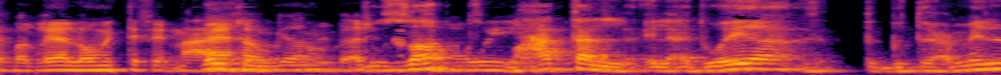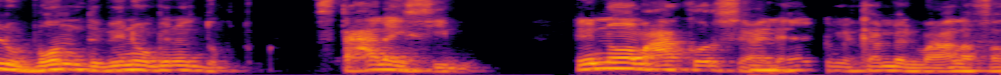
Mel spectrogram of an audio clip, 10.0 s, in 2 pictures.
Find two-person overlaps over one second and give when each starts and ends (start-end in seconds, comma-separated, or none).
1.0-2.8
